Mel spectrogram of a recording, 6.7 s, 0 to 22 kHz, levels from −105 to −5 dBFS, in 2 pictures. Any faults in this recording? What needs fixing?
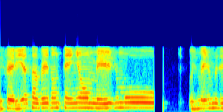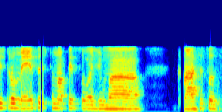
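Packet loss on an ADPCM call leaves hard silent holes at 0.72, 2.30, 3.94 and 6.04 s, about 20, 140, 40 and 60 ms long. Unlike a plain dropout, the speech returns slightly distorted because the decoder's predictor has fallen out of step. Concealment that keeps the decoder state aligned across lost packets would prevent it.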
